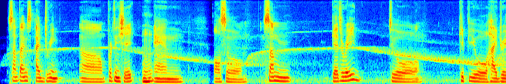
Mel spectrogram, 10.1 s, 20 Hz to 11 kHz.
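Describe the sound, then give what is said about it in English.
Police sirens wail on a New York City street, a long tone sweeping up and down beneath steady, continuous conversation. “It's about that time in New York. From 2 to like 5 o'clock, there's always like sirens everywhere and stuff.”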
